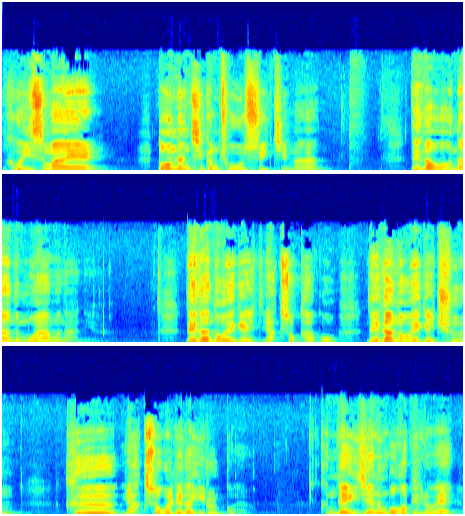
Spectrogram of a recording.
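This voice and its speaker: A male pastor voicing God as a gentle, loving figure who speaks in a soft, hushed, tender way. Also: medium pitch, animated, normal speed, pitched below the performer's own voice, natural voice. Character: gentle loving God calling a man to walk along.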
